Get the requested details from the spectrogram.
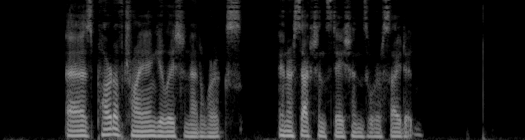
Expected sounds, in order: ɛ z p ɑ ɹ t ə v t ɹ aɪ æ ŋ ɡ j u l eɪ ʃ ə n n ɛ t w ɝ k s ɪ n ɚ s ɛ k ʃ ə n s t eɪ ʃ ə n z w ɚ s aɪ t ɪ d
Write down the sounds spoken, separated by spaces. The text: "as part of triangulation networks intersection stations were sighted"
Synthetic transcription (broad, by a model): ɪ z p ɑ ɹ t ə v t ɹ aɪ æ ŋ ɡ j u l eɪ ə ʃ n ɛ t w ɝ k s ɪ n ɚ s ɛ k ʃ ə n s t eɪ ʃ ə n z w ɚ s aɪ t ɪ d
